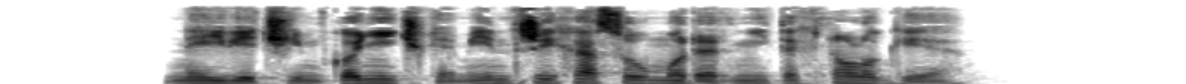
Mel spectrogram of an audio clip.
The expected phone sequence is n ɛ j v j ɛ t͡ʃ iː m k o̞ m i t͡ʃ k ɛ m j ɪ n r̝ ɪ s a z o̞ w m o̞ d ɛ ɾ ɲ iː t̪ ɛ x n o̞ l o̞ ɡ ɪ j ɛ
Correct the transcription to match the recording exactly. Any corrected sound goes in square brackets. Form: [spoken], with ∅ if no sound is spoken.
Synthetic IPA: n ɛ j v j ɛ t͡ʃ iː m k o̞ [ɲ] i t͡ʃ k ɛ m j ɪ n r̝ ɪ [x] a [s] o̞ w m o̞ d ɛ ɾ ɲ iː t̪ ɛ x n o̞ l o̞ ɡ ɪ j ɛ

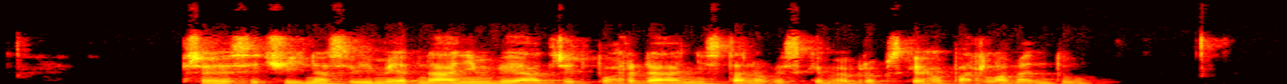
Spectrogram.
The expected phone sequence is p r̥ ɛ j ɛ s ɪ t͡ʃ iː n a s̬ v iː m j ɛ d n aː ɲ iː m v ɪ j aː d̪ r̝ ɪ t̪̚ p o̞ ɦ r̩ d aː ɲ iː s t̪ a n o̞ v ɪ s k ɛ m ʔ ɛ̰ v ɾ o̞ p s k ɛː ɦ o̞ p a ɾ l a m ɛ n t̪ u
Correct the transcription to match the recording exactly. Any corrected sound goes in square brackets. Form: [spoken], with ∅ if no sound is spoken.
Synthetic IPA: p r̥ ɛ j ɛ s ɪ t͡ʃ iː n a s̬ v iː m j ɛ d n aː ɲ iː m v ɪ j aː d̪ r̝ ɪ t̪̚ p o̞ ɦ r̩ d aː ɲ iː s t̪ a n o̞ v ɪ s k ɛ m ʔ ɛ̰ v ɾ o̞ p s k ɛː ɦ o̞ p a ɾ l a m ɛ n t̪ u

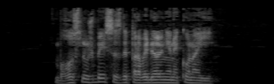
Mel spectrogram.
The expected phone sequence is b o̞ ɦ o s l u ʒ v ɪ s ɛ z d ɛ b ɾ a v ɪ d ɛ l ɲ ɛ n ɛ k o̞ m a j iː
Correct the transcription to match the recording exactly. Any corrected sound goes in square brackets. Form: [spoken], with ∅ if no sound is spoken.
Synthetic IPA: b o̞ ɦ o s l u ʒ [b] ɪ s ɛ z d ɛ [p] ɾ a v ɪ d ɛ l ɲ ɛ n ɛ k o̞ [n] a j iː

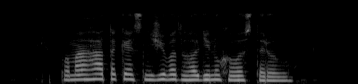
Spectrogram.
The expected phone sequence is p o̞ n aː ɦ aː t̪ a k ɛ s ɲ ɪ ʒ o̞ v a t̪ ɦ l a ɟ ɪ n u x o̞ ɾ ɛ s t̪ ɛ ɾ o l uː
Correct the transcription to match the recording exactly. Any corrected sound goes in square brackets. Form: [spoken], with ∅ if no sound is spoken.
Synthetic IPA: p o̞ [m] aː ɦ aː t̪ a k [ɛː] s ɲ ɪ ʒ o̞ v a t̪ ɦ l a ɟ ɪ n u x o̞ [l] ɛ s t̪ ɛ ɾ o l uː

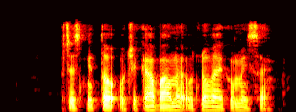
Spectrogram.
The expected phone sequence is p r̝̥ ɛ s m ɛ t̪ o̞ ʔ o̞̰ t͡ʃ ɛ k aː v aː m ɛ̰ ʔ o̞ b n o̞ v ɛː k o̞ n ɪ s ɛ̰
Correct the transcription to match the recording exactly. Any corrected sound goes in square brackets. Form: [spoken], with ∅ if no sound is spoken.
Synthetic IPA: p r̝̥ ɛ s [ɲ] ɛ t̪ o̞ ʔ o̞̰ t͡ʃ ɛ k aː v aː m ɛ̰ ʔ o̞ [d] n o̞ v ɛː k o̞ [m] ɪ s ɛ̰

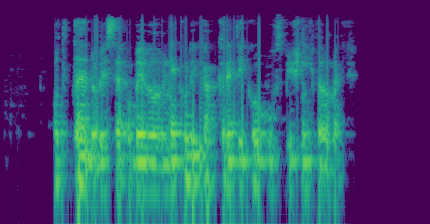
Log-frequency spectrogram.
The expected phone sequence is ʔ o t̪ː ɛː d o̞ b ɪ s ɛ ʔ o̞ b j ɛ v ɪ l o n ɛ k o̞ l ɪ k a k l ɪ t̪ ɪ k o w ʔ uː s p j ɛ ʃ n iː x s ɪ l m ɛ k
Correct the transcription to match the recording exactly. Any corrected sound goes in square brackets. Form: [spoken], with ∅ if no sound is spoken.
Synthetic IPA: ʔ o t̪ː ɛː d o̞ b ɪ s ɛ ʔ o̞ b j ɛ v ɪ l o [ɲ] ɛ k o̞ l ɪ k a k [ɾ] ɪ t̪ ɪ k o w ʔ uː s p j ɛ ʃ n iː x [f] ɪ l m ɛ [x]

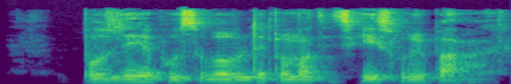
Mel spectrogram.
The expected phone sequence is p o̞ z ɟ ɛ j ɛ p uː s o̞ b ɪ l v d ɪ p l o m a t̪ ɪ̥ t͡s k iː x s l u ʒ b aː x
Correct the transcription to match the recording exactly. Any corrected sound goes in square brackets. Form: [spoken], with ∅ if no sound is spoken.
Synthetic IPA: p o̞ z ɟ ɛ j ɛ p uː s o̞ b ɪ l v d ɪ p l o m a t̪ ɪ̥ t͡s k iː x s l u ʒ b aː x

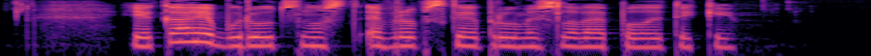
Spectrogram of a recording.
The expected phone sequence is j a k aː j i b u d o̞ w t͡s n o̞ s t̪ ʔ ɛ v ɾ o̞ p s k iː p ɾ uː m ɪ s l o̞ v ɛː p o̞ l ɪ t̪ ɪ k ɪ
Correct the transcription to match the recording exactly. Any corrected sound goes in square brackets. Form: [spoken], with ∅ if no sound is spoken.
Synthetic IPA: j a k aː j [ɛ] b u d o̞ w t͡s n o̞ s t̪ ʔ ɛ v ɾ o̞ p s k [ɛː] p ɾ uː m ɪ s l o̞ v ɛː p o̞ l ɪ t̪ ɪ k ɪ

